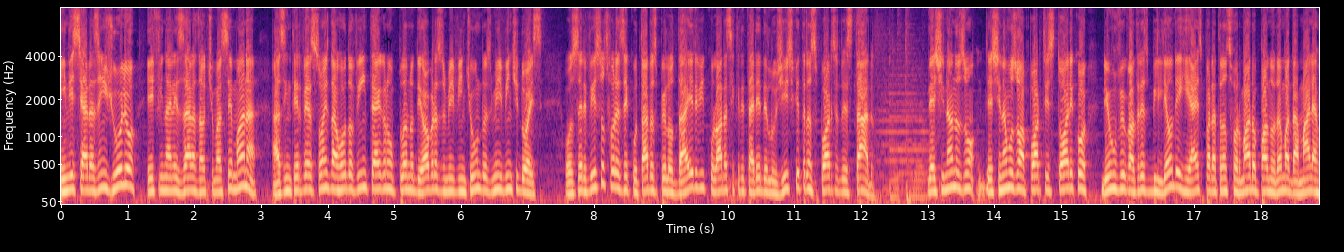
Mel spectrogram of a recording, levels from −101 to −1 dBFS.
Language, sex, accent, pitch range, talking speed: Portuguese, male, Brazilian, 145-175 Hz, 160 wpm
